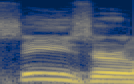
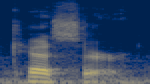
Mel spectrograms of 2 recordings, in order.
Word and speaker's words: Caesar: we hear it as Caesar like a Caesar salad and the Caesar dog joke I had the other week. But it was actually pronounced with a hard K. That's where we get Kaiser, Kesar.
